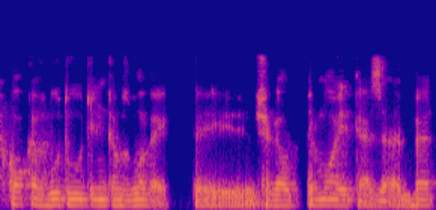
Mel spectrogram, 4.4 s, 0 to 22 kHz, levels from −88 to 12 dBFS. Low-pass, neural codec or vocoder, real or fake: 7.2 kHz; codec, 16 kHz, 6 kbps, DAC; fake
